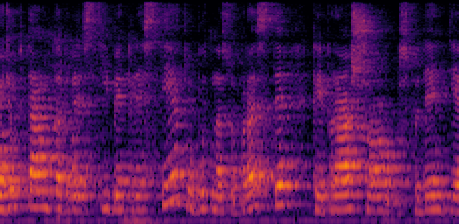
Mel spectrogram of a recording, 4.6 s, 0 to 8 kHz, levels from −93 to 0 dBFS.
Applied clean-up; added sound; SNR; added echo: none; none; none; none.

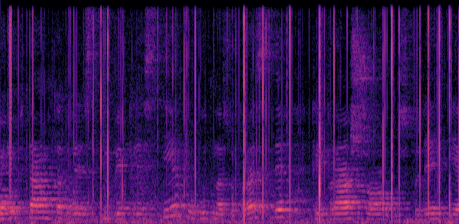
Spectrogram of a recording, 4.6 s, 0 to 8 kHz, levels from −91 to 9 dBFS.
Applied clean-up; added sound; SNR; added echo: none; Fire; 1 dB; none.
